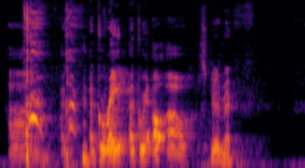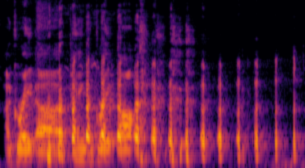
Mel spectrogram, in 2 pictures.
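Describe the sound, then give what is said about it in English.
Someone clears their throat and coughs amid voiced, speech-like sounds, ending in a quick run of short, evenly spaced bursts, fairly loud. “Look, anytime I hear a cough, it's you gotta take it for what it's worth, man.”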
